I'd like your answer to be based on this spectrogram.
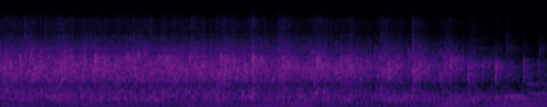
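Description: Church congregation applauding during a worship service, a dense, even clapping that is fairly faint and distant and tapers slightly toward the end.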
